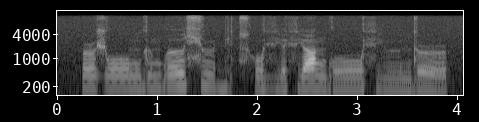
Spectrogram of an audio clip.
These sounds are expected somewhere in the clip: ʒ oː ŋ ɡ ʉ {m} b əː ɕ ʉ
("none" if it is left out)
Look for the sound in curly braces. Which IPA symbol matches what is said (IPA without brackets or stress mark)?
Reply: m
